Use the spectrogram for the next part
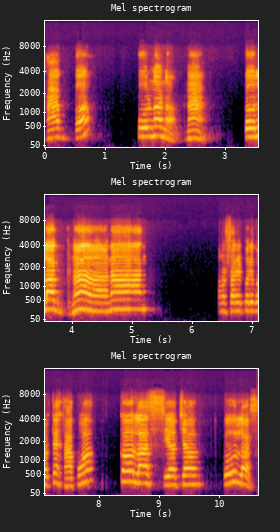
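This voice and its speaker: A woman teaching Sanskrit verse recitation, chanting each line slowly and then explaining the pronunciation in quick, plain speech. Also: a little high, clean tone, dull audio. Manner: slow drawn-out chanting alternating with quick explanations.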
